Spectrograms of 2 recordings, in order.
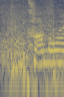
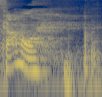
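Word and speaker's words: Kamala: to educate me um sorry KLA is that how you pronounce her name her name is kamla okay perfect um I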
